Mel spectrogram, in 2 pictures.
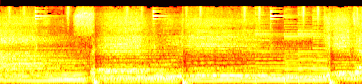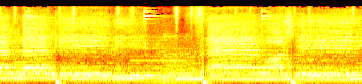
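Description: Gospel music: a choir singing over sustained backing chords, with a sharp percussive beat every one to two seconds.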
